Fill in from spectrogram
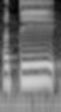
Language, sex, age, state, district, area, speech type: Punjabi, female, 18-30, Punjab, Amritsar, rural, spontaneous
